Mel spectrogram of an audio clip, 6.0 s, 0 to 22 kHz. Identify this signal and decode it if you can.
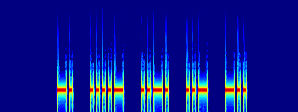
Morse code, heard as a keyed tone, about 20 wpm, spaced as for 15 wpm, 700 Hz. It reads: N4FUD
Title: 140 Lesson 23g - Letter f - Call Signs 20wpm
